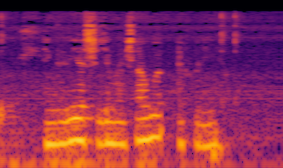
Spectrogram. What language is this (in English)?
Galician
